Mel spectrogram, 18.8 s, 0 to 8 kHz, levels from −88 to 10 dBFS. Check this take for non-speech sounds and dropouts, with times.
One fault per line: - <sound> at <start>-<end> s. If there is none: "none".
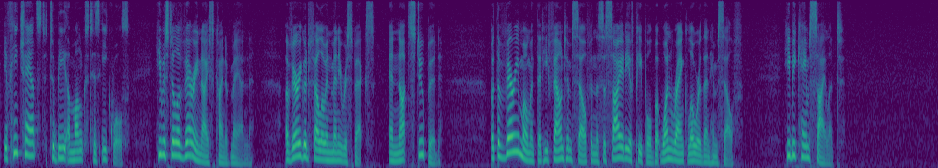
none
